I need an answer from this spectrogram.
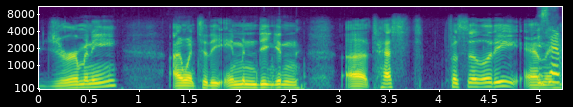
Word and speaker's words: Immendingen: How do you say Immendingen? Immendingen. Oh, that's funny. So now that I know how to say it, I don't know how to say it wrong. Okay. I will never say it wrong either.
